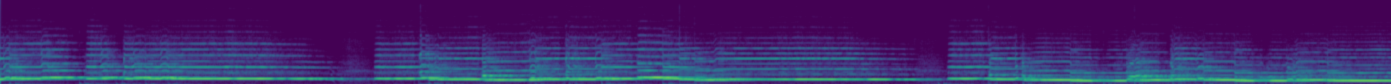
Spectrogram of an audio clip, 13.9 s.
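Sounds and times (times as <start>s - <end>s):
Eastern red cedar flute playing high C at 432 Hz: 0.0s - 13.9s.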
